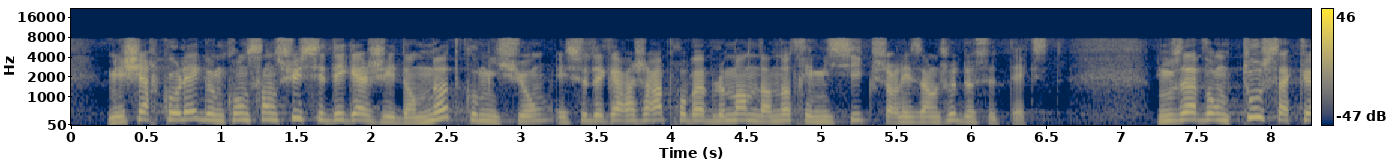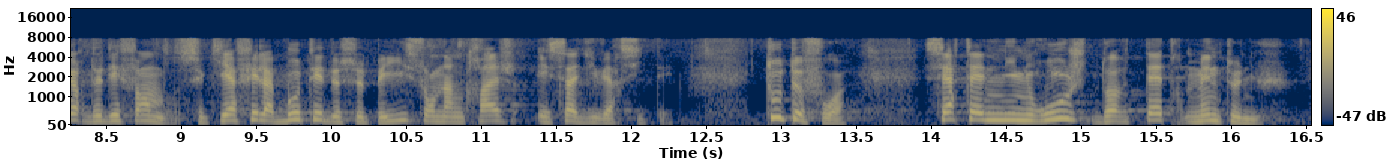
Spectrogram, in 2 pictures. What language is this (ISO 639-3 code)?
fra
